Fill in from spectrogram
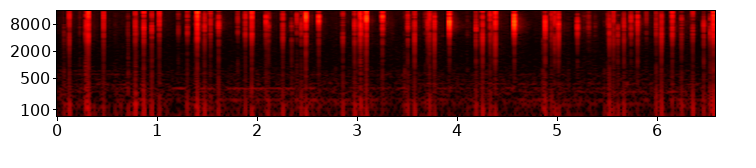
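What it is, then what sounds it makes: Glass bath salt bottle. Long nails quickly tap the sides of an upright, full glass bath salt bottle. The result is a fast, irregular patter of short, dry, bright clicks over a quiet low rumble, with each tap dying away almost at once.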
